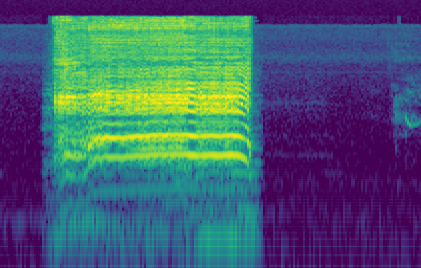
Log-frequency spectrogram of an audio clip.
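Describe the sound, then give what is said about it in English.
A lamb gives a single loud, harmonic bleat lasting about two seconds, its tone wavering slightly. Silence follows, with a faint, brief sound at the very end. “It is a bleating lamb.”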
